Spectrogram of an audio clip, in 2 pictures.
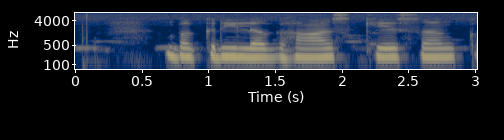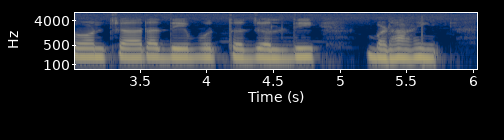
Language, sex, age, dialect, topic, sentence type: Chhattisgarhi, female, 18-24, Northern/Bhandar, agriculture, question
